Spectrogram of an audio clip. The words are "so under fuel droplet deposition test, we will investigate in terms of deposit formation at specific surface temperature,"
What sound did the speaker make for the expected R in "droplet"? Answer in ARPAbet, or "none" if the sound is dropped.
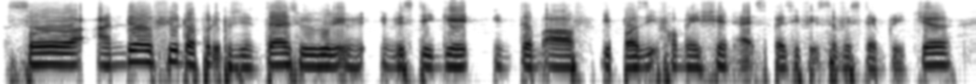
none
